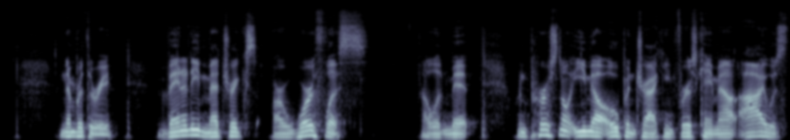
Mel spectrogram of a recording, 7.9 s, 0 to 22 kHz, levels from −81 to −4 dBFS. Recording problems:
none

